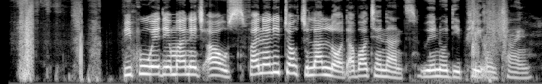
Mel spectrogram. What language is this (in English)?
Nigerian Pidgin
